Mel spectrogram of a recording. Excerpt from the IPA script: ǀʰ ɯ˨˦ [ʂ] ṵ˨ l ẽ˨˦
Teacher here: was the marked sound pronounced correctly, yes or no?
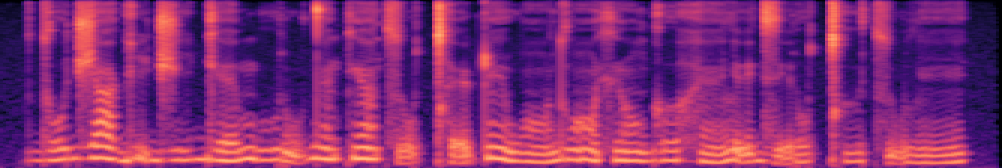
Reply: no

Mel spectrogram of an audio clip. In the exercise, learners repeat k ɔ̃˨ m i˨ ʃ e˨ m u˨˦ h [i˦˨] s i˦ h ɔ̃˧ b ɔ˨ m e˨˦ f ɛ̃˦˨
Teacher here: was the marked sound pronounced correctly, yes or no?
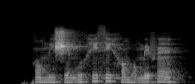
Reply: no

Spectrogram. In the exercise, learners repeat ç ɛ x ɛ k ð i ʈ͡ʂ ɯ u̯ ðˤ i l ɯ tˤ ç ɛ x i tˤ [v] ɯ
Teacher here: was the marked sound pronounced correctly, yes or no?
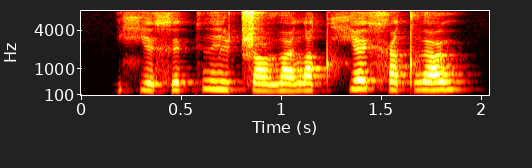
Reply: no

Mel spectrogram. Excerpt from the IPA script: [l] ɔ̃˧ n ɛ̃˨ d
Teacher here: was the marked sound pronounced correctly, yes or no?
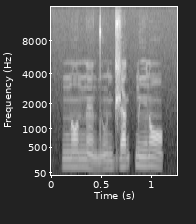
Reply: no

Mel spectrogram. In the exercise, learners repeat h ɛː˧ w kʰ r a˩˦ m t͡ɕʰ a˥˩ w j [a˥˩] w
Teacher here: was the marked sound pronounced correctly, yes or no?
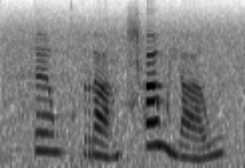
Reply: no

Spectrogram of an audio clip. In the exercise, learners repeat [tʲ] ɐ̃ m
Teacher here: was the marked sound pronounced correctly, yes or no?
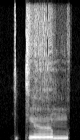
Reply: yes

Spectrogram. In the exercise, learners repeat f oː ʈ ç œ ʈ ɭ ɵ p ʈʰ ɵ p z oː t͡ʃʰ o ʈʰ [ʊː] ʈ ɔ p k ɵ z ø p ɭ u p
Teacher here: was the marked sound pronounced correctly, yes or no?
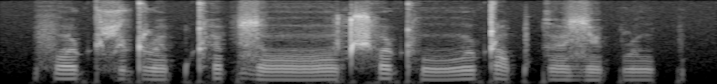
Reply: no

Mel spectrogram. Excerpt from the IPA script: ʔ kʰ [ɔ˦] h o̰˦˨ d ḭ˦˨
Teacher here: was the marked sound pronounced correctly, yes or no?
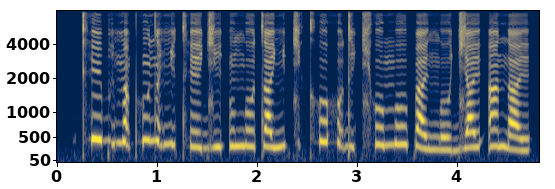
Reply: no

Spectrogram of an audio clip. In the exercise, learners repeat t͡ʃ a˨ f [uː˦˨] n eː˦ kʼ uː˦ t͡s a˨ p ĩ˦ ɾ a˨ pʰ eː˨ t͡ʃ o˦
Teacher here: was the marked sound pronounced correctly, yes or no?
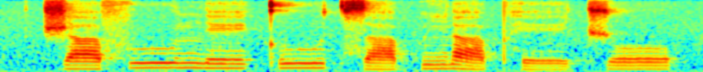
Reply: no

